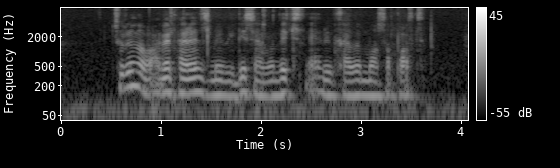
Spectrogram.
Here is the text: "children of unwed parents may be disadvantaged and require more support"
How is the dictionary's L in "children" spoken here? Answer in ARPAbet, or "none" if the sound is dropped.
none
